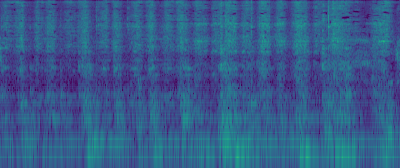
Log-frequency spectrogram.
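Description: An abrasive pad scrubbed quickly back and forth along a copper pipe, cleaning up a freshly soldered joint, in a steady run of repeated rasping strokes.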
